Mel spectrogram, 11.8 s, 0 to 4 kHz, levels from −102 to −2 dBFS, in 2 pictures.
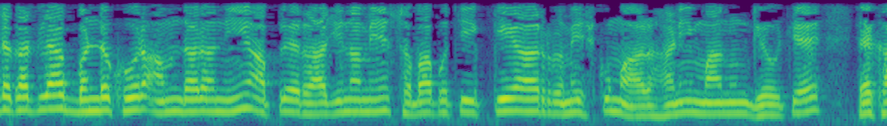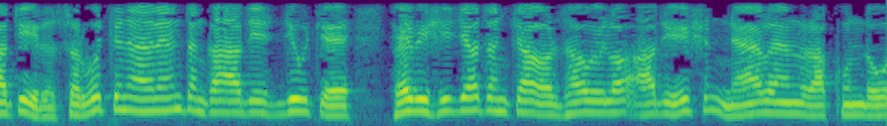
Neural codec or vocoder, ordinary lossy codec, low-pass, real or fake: none; none; 3.6 kHz; real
